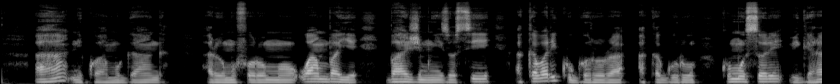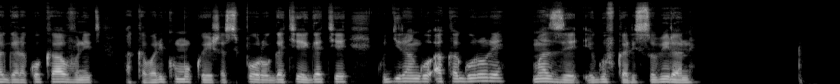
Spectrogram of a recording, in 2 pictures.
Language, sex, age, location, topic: Kinyarwanda, male, 18-24, Huye, health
